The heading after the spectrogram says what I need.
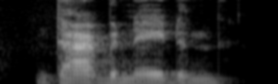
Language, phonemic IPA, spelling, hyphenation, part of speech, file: Dutch, /ˌdaːr.bəˈneː.də(n)/, daarbeneden, daar‧be‧ne‧den, adverb, Nl-daarbeneden.ogg
- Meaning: down there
